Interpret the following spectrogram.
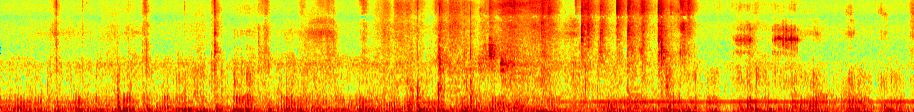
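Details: Domestic cat in an apartment during play and while a collar is put on; a steady low purring rumble continues throughout, with sharp clicks and rustling from handling and a faint steady tone in the second half.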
